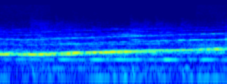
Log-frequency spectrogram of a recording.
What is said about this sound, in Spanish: Activación B. Una sirena sonaba. Error, error.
